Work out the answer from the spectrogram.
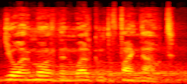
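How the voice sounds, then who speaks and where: A man's voice: medium pitch, brisk, natural voice. An actor playing a defiant, commanding Spartan king in a dramatic video game, bold in manner. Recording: loud music over the voice.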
